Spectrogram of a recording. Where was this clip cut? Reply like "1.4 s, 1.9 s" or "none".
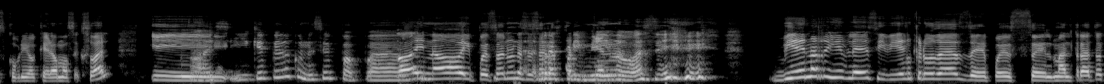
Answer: none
